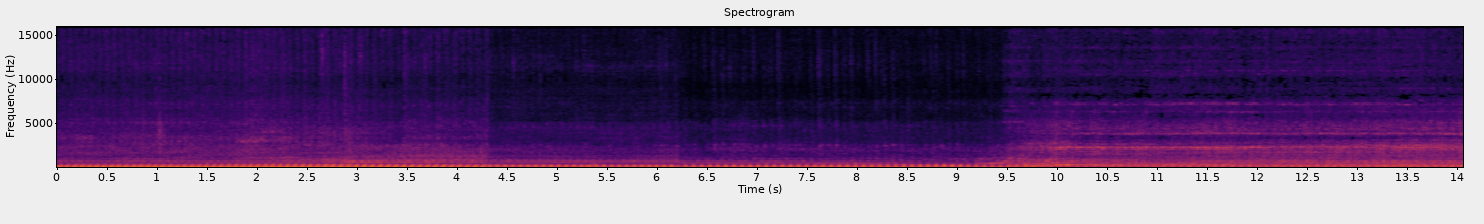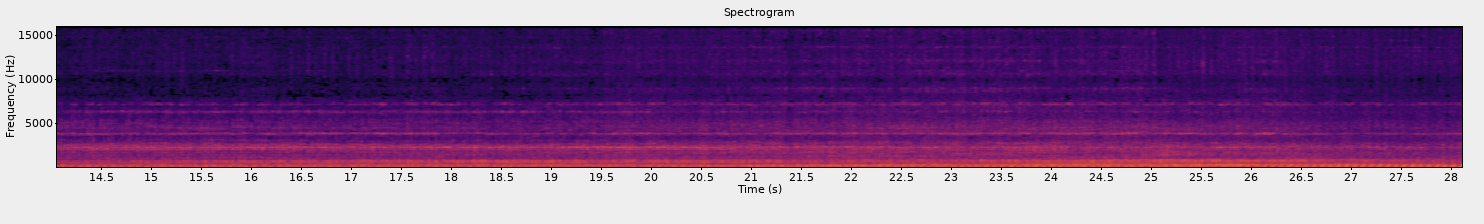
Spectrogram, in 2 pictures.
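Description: Single-cylinder diesel engine of a homemade mini tractor running with a steady, fast chug. About ten seconds in, a higher whine joins it as the front grass cutter works.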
